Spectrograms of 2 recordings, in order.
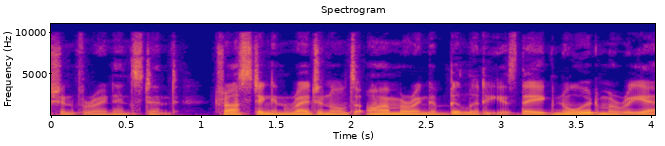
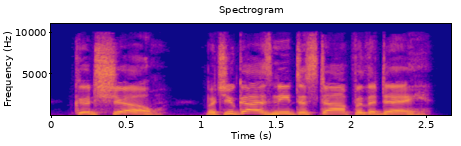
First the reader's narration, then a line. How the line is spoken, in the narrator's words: Nick yelled after the results of the match were clear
